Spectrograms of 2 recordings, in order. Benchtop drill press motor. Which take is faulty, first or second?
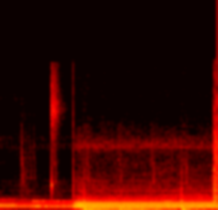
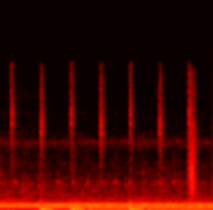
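first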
